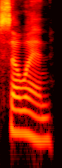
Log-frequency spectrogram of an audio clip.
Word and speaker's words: Samhain: back to the ancient Celtic Festival of saen pronounced soen the selts who lived 2,000 years ago mostly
